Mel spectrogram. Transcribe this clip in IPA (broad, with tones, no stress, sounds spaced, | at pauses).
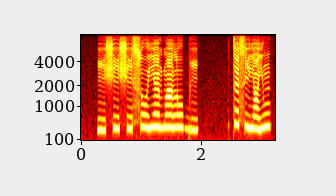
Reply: i˨ ʃ i˧ ʃ i˧ s o˦ j ɛ̃˦ b ã˦ l o˦ b i˧ | t ɛ˦ s i˧ j ã˧ j ũ˦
